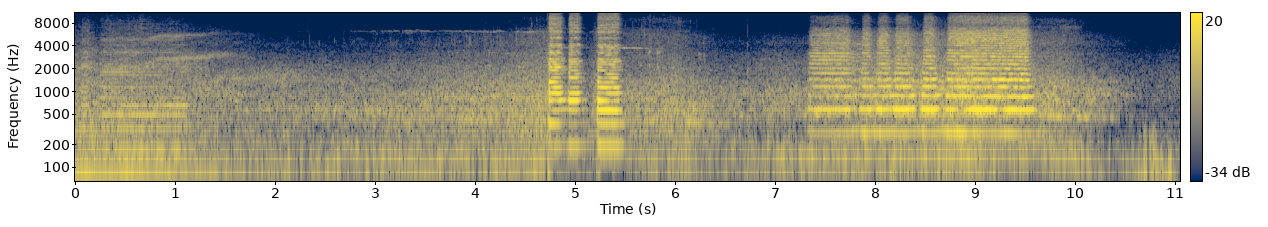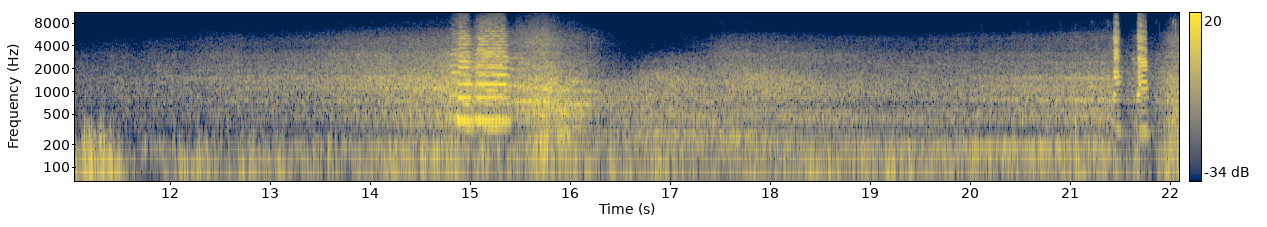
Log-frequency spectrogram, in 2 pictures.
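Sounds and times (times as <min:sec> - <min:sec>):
truck air horn: 0:00.0 - 0:01.5, 0:04.7 - 0:05.9, 0:07.3 - 0:10.5, 0:14.7 - 0:16.4, 0:21.4 - 0:22.0
passing truck engine: 0:00.0 - 0:22.0.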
